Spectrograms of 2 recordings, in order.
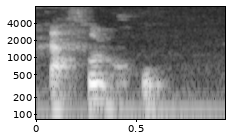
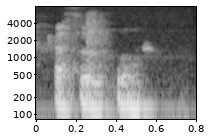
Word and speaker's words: Cthulhu: Cthulhu. – Cthulhu. Cthulhu.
